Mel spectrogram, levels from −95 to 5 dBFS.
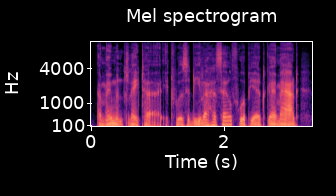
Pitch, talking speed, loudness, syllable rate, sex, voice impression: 95 Hz, 215 wpm, -22 LUFS, 6.7 syllables/s, male, very masculine, very adult-like, slightly old, slightly thick, slightly relaxed, slightly weak, slightly bright, soft, muffled, slightly fluent, raspy, cool, very intellectual, very sincere, very calm, very mature, friendly, very reassuring, unique, slightly elegant, wild, slightly sweet, lively, kind, slightly modest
